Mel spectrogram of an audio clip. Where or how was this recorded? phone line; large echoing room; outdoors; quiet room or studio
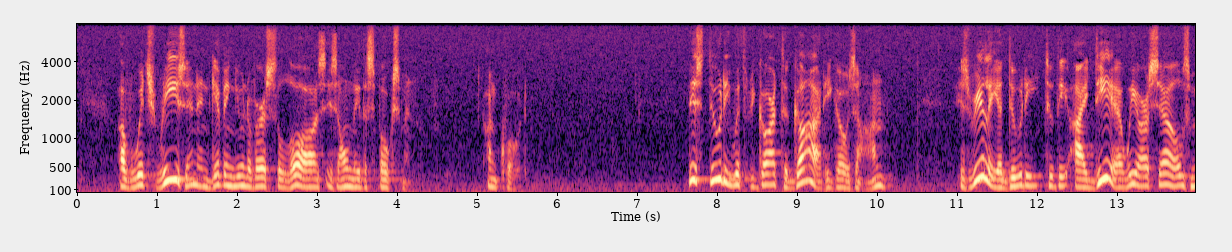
large echoing room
